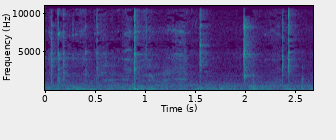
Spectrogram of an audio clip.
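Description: A spoon stirs cornstarch slurry into patatas bravas sauce in a pan, giving soft, faint scraping with a few light metallic clinks spread through.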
